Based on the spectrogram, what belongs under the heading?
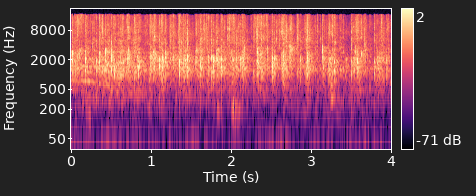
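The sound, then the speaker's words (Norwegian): A burst of audience applause for statsråd (government minister) Lehmkuhl, many hands clapping in a dense, steady patter for several seconds, moderately loud, with no voices standing out. “En applaus for statsråd Lehmkuhl.”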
